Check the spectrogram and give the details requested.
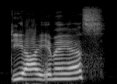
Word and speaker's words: Dimas: I said deemos. D I M A S. Spell it. D I M A S. How do you say it, Grant? Just tell me how you say it. Dimas. It's an a. It's not. You say deos.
